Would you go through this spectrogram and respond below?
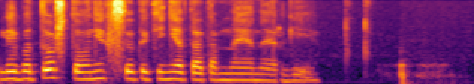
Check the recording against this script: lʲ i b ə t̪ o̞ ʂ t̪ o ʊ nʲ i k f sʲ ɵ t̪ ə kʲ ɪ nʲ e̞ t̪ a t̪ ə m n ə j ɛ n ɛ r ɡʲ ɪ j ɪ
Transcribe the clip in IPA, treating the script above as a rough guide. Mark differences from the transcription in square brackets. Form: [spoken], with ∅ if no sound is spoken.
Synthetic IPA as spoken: lʲ i b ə t̪ o̞ ʂ t̪ o ʊ nʲ i [x] f sʲ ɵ t̪ ə kʲ ɪ nʲ e̞ t̪ a t̪ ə m n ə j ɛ n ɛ r ɡʲ ɪ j ɪ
